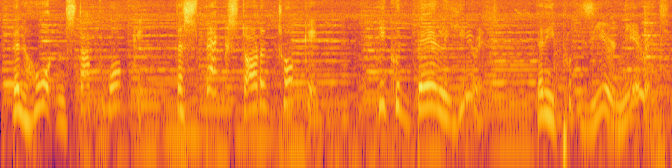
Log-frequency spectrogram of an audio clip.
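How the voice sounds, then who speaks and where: A woman's voice: a little high, very animated, moderate pace. A woman narrating a rhyming children's story with dramatic storytelling delivery. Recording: music behind the voice.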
